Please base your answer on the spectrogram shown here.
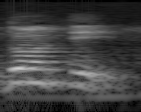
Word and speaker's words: dompter: On dit dompter. Ok, P ici ne se prononce pas.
